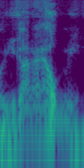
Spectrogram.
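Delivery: hushed desperate ask; pleading with Uncle Joe, softly; quiet plea. Retold or imitated. Begging uncle over walkie-talkie.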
